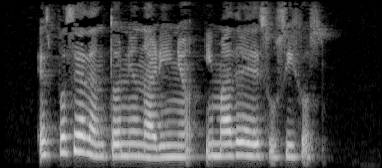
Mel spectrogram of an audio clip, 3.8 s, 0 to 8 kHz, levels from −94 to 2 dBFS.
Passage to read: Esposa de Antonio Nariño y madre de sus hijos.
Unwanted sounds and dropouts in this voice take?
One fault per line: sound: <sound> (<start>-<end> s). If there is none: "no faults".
no faults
